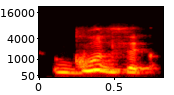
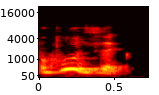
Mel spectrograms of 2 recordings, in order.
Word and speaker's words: ґудзик: чи пси а не чіпси ґудзик а не Гудзик Ну і інше і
